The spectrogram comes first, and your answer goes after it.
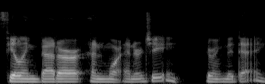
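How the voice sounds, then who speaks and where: A man with an ordinary speaking voice, fairly high-pitched, at a moderate pace against a quiet background. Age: 60s. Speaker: naturopathic physician and supplement product developer. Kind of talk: interview. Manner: conversational with fillers.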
